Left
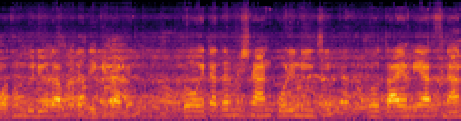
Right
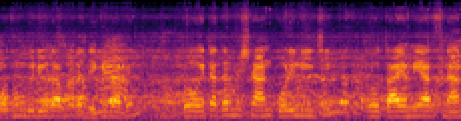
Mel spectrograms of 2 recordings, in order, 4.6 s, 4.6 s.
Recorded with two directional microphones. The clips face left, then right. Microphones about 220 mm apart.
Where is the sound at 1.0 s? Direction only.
50° left (ahead or behind).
